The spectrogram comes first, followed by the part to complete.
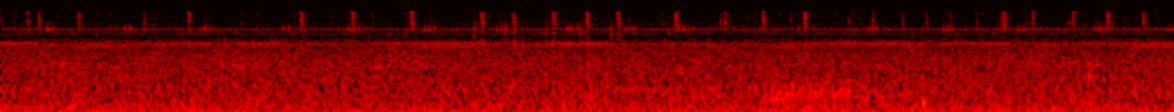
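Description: A handsome meadow katydid sings a thin, high ticking series over a steady hiss, with distant low rumble.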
